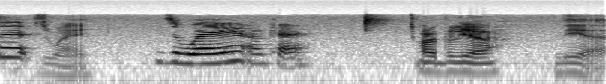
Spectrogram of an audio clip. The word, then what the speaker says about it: Zwei: What do you guys, speaking of Resident Evil 4, what do you guys think of Zui? Is that how you pronounce it? Zwei.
